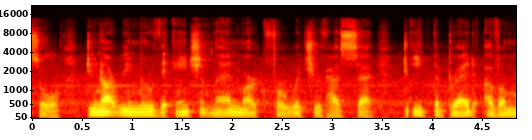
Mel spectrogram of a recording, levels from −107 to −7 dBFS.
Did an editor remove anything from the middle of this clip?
yes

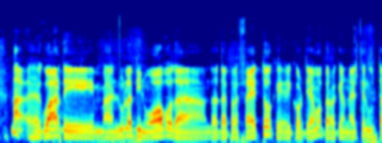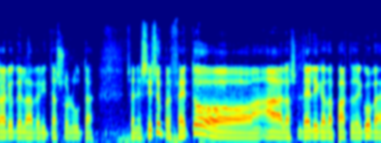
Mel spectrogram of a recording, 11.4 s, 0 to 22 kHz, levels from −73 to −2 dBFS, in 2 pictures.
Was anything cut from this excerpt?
no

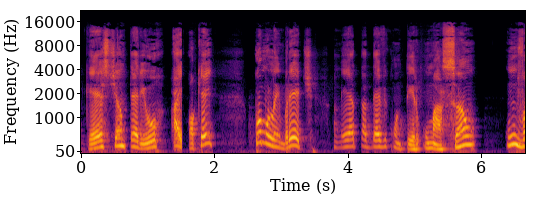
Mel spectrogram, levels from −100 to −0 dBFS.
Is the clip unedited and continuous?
no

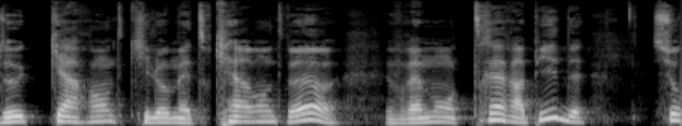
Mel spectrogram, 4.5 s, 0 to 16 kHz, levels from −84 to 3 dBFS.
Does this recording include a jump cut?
yes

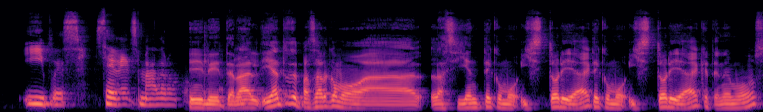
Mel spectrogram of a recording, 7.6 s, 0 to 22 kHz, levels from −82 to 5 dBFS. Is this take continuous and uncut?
no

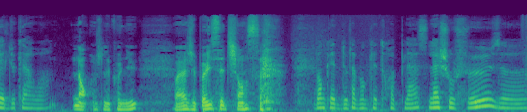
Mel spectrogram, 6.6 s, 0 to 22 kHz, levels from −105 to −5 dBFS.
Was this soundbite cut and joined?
yes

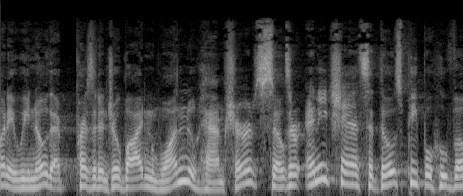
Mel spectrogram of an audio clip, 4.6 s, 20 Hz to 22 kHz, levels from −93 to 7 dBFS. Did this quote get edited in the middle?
yes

